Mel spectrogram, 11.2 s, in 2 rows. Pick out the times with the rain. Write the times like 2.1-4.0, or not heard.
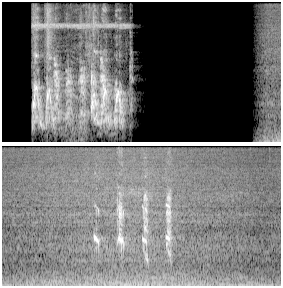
5.0-11.1.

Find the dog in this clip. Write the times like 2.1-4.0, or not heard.
0.6-2.6, 7.4-9.0.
